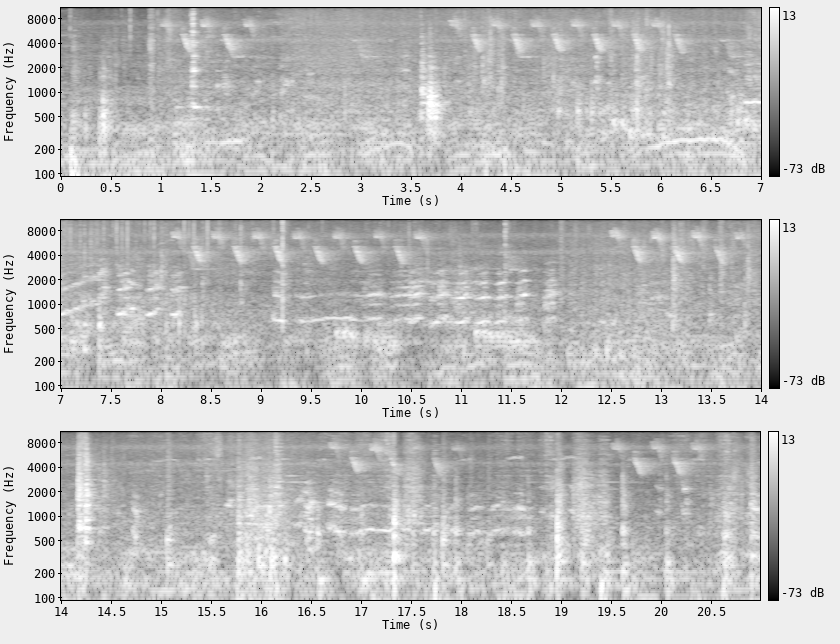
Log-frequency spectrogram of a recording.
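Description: Birds chirping in repeated runs of short, high, falling notes, with lower chicken-like clucking calls among them. A few sharp knocks are spread through.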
